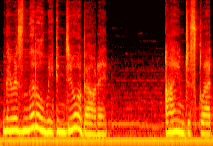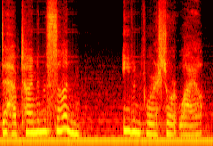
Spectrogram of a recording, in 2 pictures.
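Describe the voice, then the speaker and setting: Woman acting young servant girl, high voice, timid, formal archaic phrasing, game dialogue, soft music behind. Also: normal speed, lightly acted. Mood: meek, wistful. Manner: formal, old-fashioned, hesitant. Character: meek, deferential young maid of a mansion. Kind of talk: visual novel game voice acting.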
